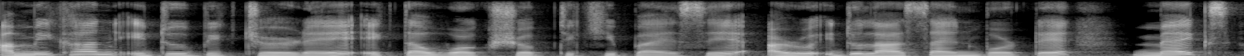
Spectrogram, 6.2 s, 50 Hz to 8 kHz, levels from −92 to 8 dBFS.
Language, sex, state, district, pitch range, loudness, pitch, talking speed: Nagamese, female, Nagaland, Dimapur, 180-210 Hz, -18 LUFS, 190 Hz, 125 wpm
